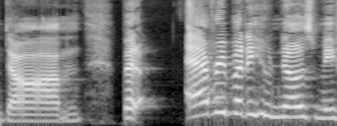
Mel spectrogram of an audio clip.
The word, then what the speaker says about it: Daum: who was like oh your name is Dom that's how that should be pronounced you know and they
